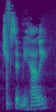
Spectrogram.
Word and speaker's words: Csikszentmihalyi: It comes from a guy named Csikszentmihalyi. That is actually the right way to pronounce it. – Csikszentmihalyi.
